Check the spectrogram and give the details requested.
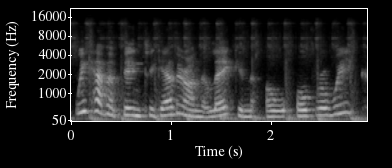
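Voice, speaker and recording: Woman acting high-pitched, anxious devoted wife. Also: lively intonation, quick pace, soft background music, lightly acted. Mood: anxious, pleading. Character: gentle, anxious, devoted wealthy wife, timid and forgiving. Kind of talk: old-time radio melodrama acting. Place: remote recording over Zoom.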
